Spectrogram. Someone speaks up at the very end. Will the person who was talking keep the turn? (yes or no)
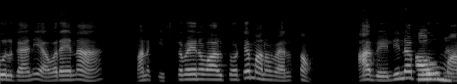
yes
